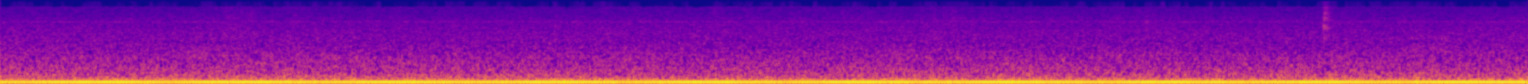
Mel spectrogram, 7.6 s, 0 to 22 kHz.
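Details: Hampton Bay Cameron II Plus 52-inch ceiling fan from December 1999, medium speed: steady low electrical hum at one fixed pitch, almost no other sound, from a bad capacitor making it run slow.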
